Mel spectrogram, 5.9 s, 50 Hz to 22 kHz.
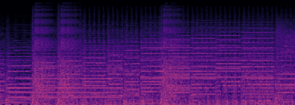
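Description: Gunfire during the battle for Sector 7 in Final Fantasy VII, a few heavy blasts over loud, dense game music and rumbling effects that fill the whole stretch.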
